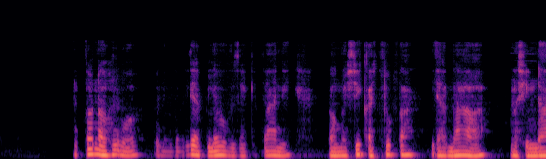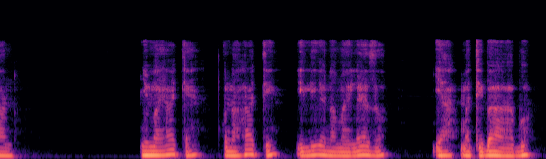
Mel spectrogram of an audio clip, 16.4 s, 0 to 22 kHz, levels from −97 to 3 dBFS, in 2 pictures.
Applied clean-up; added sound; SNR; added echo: neural mask model DeepFilterNet 3.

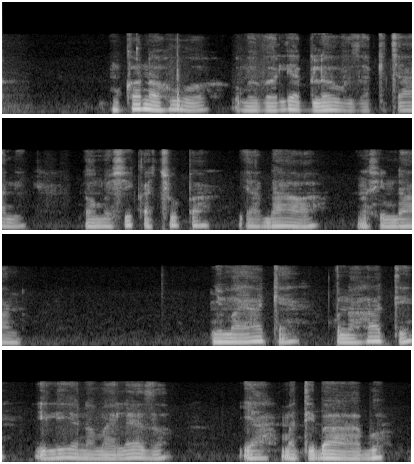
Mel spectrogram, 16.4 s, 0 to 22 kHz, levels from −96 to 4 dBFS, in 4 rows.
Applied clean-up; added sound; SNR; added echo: none; none; none; none.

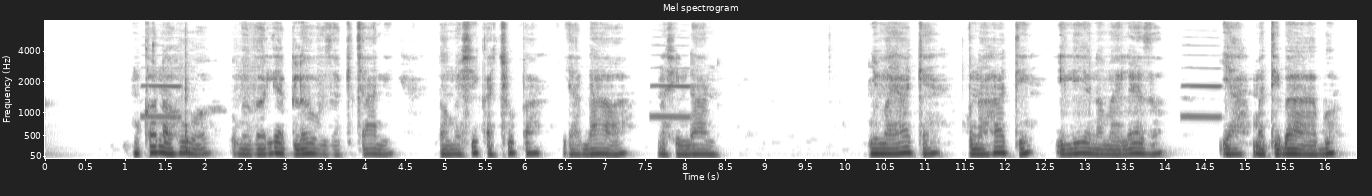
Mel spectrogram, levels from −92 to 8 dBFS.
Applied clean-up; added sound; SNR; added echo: classical method WPE with log-MMSE.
